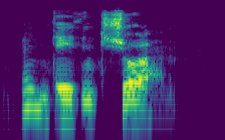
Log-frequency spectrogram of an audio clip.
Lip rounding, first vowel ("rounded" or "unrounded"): unrounded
